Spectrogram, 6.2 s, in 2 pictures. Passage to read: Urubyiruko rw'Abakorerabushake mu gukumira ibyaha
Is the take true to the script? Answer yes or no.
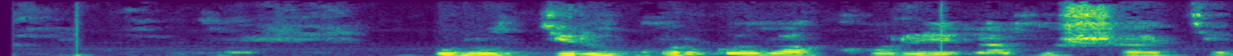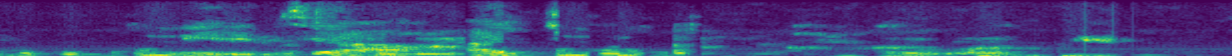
no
